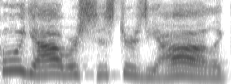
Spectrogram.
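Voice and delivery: put-on classic small-town North Dakota accent, drawn out. Retelling what sisters at a diner said, imitating a North Dakota accent. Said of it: "classic North Dakota accent".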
